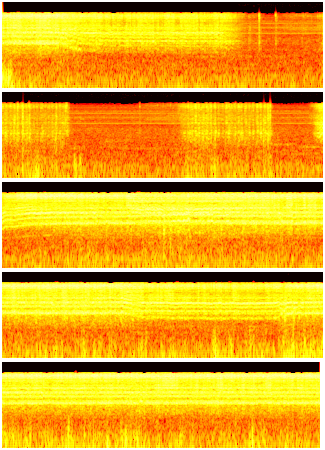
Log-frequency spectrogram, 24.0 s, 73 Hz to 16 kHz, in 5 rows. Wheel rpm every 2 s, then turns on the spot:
130, 60, 20, 10, 50, 160, 160, 160, 130, 150, 160, 160.
4-8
